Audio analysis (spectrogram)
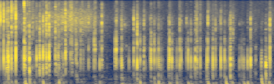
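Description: Long acrylic nails rapidly tap and scratch a round, flat, thin solid cork pot stand held close in front of the microphone. The result is a fast, irregular stream of short, dry taps and crackly scratches with soft low thuds and almost no ring.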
